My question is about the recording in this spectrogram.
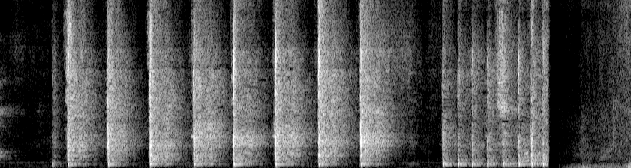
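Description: A cleaver chopping down on a wooden board, about nine evenly spaced chops a little under two a second, then a quick flurry of lighter chops near the end.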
